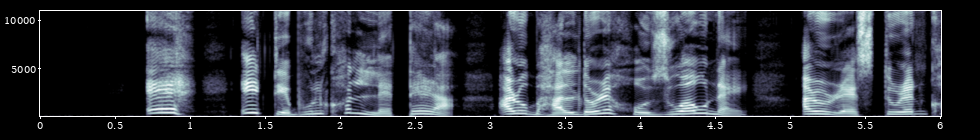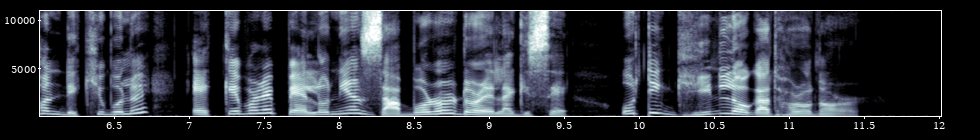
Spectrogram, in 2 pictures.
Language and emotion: Assamese, disgusted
